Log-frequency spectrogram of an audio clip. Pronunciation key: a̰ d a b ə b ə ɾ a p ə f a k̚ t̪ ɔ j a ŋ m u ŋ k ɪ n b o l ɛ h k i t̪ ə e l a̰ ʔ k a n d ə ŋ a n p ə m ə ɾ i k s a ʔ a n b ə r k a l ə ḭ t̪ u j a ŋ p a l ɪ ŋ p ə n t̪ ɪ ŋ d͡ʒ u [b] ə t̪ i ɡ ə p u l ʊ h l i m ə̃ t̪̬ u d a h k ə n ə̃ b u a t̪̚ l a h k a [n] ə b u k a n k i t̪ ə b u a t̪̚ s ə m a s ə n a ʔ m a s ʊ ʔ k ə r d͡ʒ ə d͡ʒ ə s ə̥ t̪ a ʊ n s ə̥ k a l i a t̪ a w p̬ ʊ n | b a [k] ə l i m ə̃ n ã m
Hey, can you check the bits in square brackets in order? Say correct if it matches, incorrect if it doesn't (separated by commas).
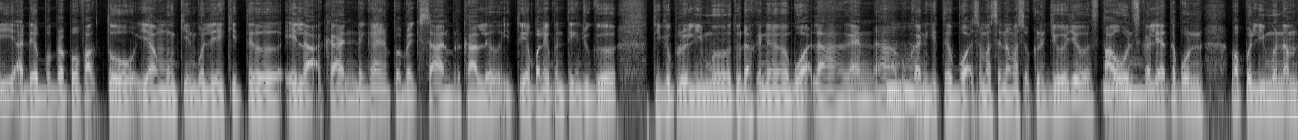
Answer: incorrect, correct, incorrect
